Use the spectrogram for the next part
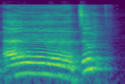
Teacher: Nun mati disamarkan, kemudian masuk dengan berdengung antum, karena dia adalah hukum bacaannya ikhfa.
